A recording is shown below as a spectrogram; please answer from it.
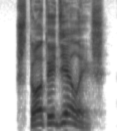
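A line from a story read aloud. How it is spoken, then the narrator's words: Barking. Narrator (Russian): рявкнул Доминик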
